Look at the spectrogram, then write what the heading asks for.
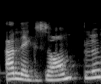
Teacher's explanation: And an extra one here is un exemple, so you actually say the N because of the E, and des exemples, the S becomes a Z sound again because of the vowel.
